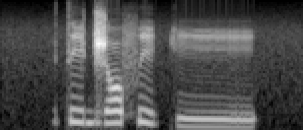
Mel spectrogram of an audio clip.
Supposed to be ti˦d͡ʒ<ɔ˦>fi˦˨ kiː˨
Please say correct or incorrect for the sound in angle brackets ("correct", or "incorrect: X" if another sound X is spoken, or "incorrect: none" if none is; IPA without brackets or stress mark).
correct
